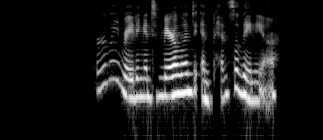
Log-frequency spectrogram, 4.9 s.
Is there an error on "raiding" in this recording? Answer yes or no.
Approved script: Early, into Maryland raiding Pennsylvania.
yes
